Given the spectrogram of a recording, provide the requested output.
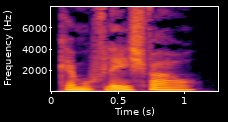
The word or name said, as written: camouflagefarve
